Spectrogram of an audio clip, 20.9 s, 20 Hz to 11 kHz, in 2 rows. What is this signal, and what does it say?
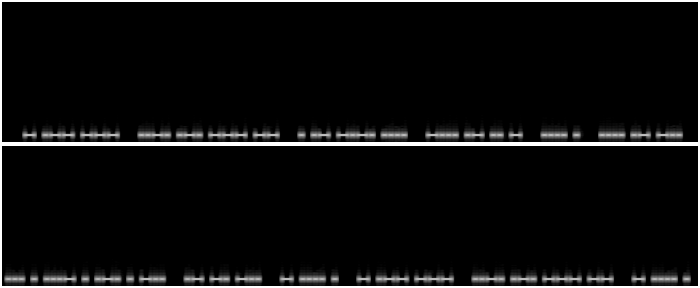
Morse code, heard as a keyed tone, about 25 wpm, 600 Hz. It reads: TWO FROM EACH BAIT HE HAD SEVERED AND THE TWO FROM THE
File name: the old man and the sea part 1 25wpm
